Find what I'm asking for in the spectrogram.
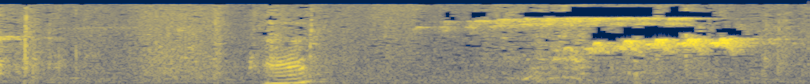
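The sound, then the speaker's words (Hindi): An Asian koel calls with a few repeated rising whistled notes that grow louder toward the end, heard faintly over a quiet background. “आज तो कोयल बोल रही है जबरदस्त।”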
